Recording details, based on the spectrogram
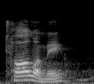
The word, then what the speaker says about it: Ptolemy: And then Ptolemy, spelled with a silent P, P-T-O-L-E-M-Y, Ptolemy reigned in Egypt.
